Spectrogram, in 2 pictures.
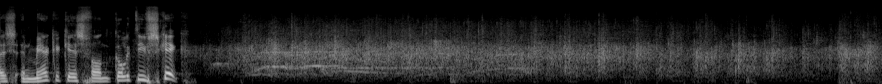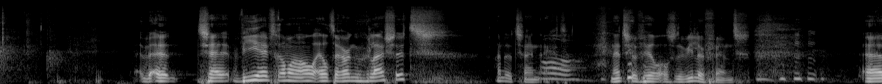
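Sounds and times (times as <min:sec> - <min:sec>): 
speech: 0:00.0 - 0:02.0, 0:10.2 - 0:17.6
audience applause: 0:01.9 - 0:09.4
laughter: 0:16.4 - 0:17.1.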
